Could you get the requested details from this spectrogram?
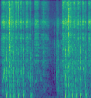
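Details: Suzuki RC two-stroke motorcycle hard to start, especially mornings; repeated kicks give dull thumps, engine turns over but never catches; spark at plug present but weak, blamed on the ignition coil; no start.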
